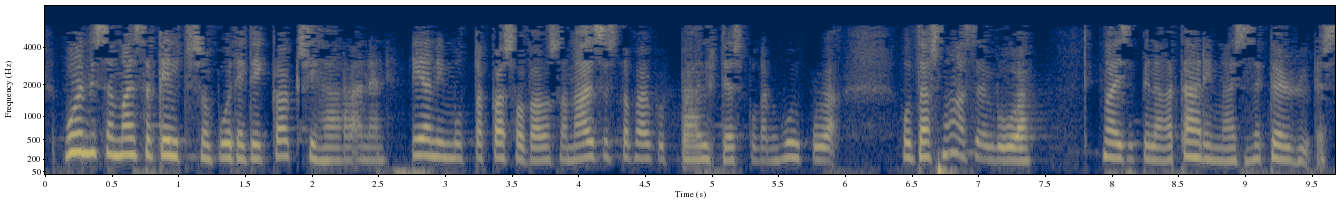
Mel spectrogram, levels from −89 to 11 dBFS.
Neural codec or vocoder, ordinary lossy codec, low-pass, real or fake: codec, 16 kHz, 0.5 kbps, X-Codec, HuBERT features, trained on balanced general audio; MP3, 24 kbps; 7.2 kHz; fake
